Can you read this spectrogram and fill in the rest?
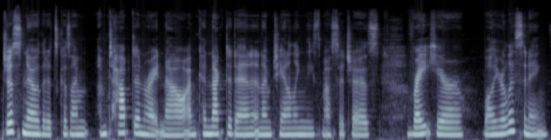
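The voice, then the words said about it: Subdued, quiet, monotone voice. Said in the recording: “my voice is a little subdued ... My voice gets a little quieter ... my voice seems a little quiet, a little monotone”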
